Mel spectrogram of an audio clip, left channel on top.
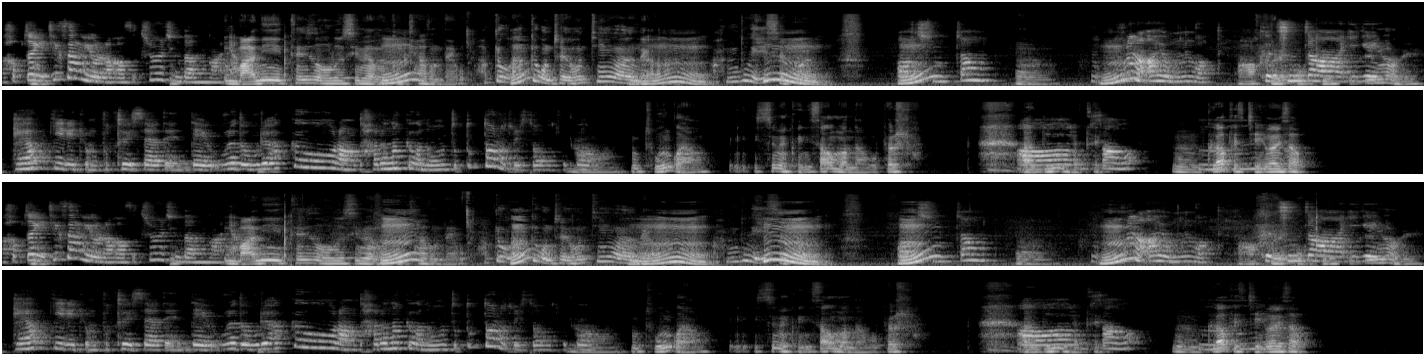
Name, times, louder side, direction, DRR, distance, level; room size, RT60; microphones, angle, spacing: voice 1, 0.0-2.4 9.0-9.9 10.9-12.1 12.6-13.8 14.3-20.2 24.4-25.6 26.2-27.1, left 2 dB, 25° left, 0.8 m, -24 dB
voice 2, 2.2-6.8 7.1-8.6 10.1-10.6 12.4-13.3 13.6-14.2 19.9-23.4 24.0-25.2 25.9-27.2, left 1 dB, 65° left, 0.9 m, -25 dB
sound 1, 2.8-3.0 3.8-4.2 4.6-4.7 5.1-5.3 6.3-7.2 7.6-8.3 9.0-9.4 11.0-11.4 12.6-12.8 13.1-13.2, right 2 dB, 30° right, 0.4 m, -20 dB
9.8 x 3.4 x 5.7 m
head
